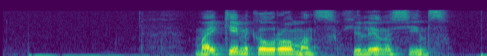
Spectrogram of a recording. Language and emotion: Russian, neutral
